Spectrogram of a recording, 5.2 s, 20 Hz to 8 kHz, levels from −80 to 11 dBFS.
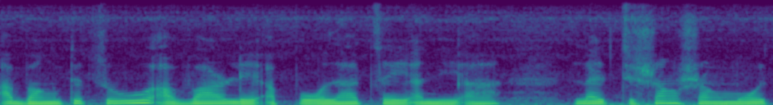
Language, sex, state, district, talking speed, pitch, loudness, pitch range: Mizo, female, Mizoram, Aizawl, 195 wpm, 150 Hz, -15 LUFS, 145-165 Hz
